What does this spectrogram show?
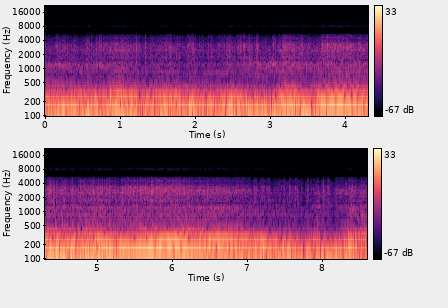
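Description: Race car engine heard from inside the cabin, running hard under load. Its note dips briefly about three seconds in, climbs and holds high, then drops again near the end before rising once more.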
